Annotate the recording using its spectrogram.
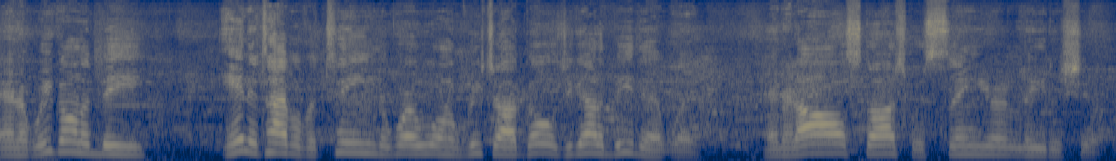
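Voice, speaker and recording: Noticeable background noise sits behind a man with a high pitch. He speaks at a fairly quick pace with ordinary pitch variation. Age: 60s. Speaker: football sideline volunteer. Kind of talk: pep talk to players. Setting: live show at a restaurant.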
